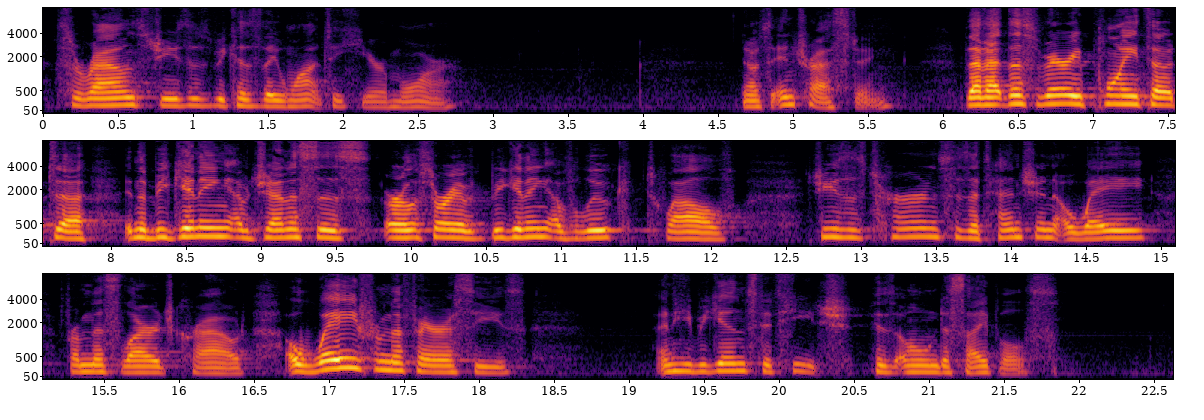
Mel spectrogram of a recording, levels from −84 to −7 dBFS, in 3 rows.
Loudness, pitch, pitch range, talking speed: -23 LUFS, 145 Hz, 130-165 Hz, 135 wpm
